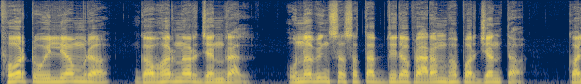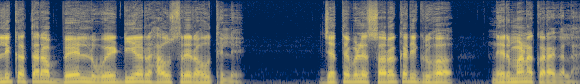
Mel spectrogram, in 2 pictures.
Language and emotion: Odia, neutral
